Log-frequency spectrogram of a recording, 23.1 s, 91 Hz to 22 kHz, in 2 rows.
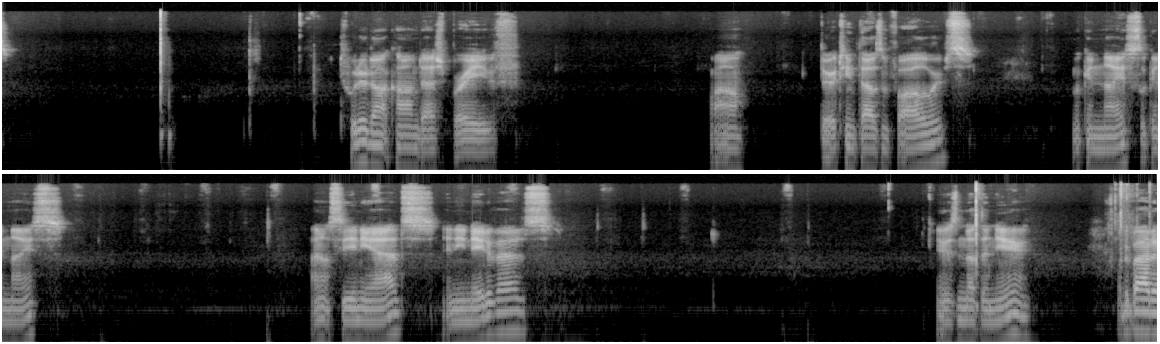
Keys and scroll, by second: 23.0 super+t.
